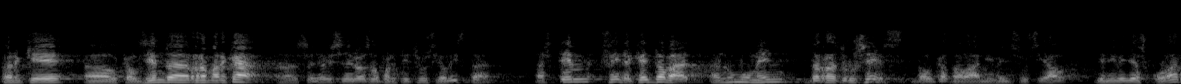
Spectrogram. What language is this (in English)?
Catalan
